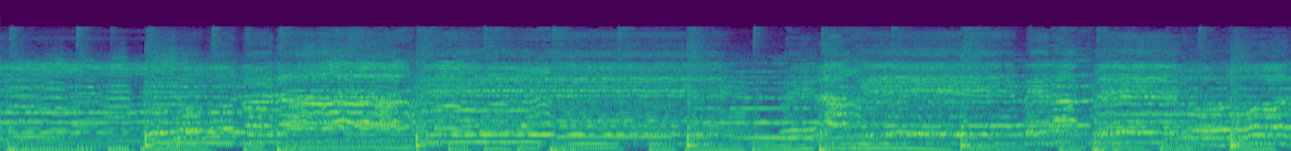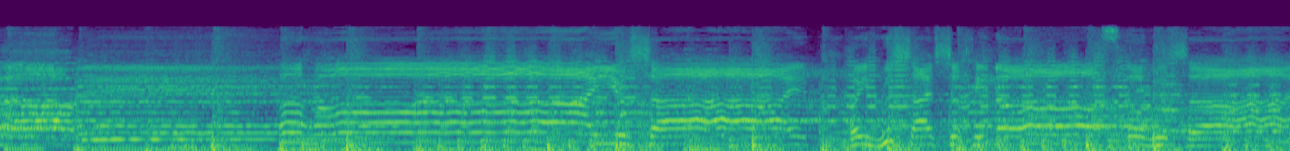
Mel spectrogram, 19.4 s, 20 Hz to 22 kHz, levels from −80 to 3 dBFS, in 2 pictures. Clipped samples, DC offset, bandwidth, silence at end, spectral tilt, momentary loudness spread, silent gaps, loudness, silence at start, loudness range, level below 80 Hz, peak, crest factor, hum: under 0.1%; under 0.1%; 11 kHz; 0 s; -4.5 dB/octave; 4 LU; none; -15 LUFS; 0 s; 2 LU; -28 dBFS; 0 dBFS; 14 dB; none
